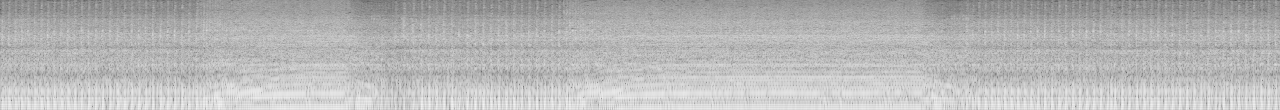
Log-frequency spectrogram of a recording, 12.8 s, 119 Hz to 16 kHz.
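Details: Honda FG110 tiller, GX25 engine, new carb under adjustment, idle turned up high for warm-up: revs up and settles at a steady high idle, even firing, no misses or hunting; running normally.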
